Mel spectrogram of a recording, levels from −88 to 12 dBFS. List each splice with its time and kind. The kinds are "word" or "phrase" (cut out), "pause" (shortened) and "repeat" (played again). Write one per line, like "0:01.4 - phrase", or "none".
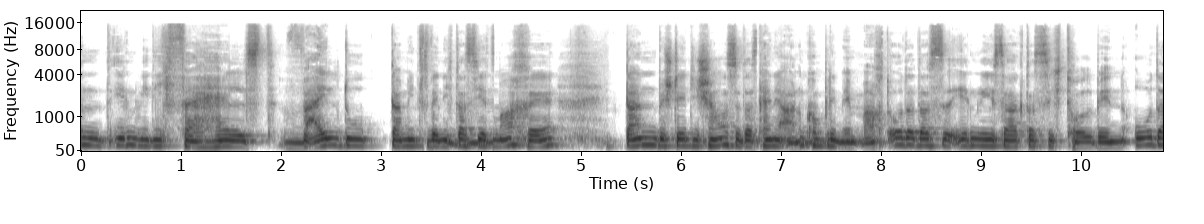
0:03.4 - word
0:04.1 - word
0:06.7 - word
0:07.2 - word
